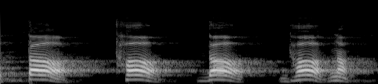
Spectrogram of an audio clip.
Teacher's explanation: ये जो जीभ है ना, ये दांत से दबा रहा है।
